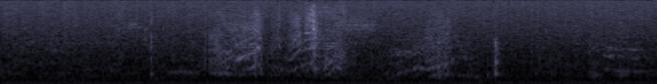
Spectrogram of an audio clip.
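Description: Faint zipper being pulled in a few quick strokes, with a light click near the end.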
